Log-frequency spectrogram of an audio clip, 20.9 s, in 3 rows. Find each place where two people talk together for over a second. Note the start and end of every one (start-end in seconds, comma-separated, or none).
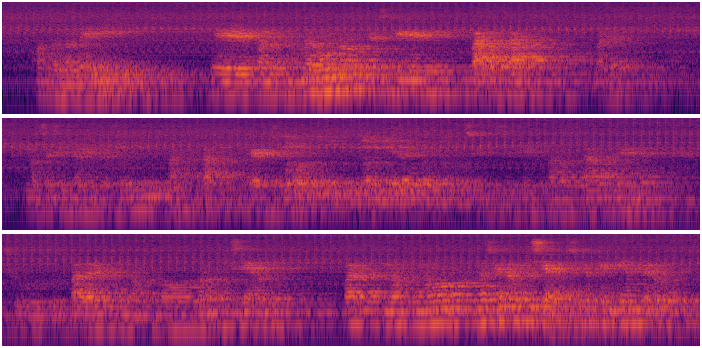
none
